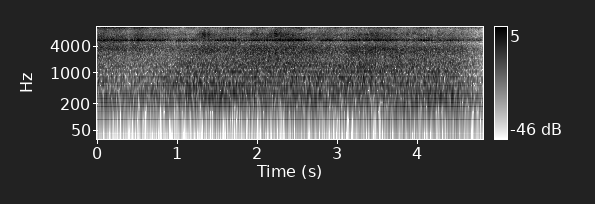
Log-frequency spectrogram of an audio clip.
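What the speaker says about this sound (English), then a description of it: "the Super Guppy climbs to cruise altitude" A four-engine Super Guppy transport aircraft, carrying an Orion space capsule, climbs toward cruise altitude after departing Mansfield-Lahm Regional Airport, producing a loud, steady, unbroken propeller and engine drone with no voices.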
